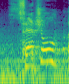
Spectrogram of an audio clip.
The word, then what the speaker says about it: satchel: Satchel. – A satchel. – Satchel. – A satchel. – You pronounce the T. Satchel.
